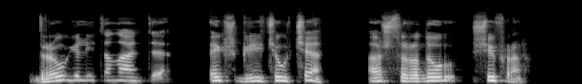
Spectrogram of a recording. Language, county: Lithuanian, Utena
